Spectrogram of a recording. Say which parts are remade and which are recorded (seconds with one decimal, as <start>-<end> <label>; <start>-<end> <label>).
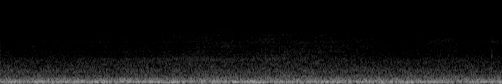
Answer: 0.0-0.8 recorded; 0.8-2.2 remade; 2.2-5.0 recorded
